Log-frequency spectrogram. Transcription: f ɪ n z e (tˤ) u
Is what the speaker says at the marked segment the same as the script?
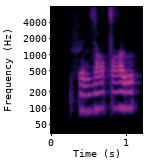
yes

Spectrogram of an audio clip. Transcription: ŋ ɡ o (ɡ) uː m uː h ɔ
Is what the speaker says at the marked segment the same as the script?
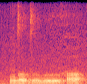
yes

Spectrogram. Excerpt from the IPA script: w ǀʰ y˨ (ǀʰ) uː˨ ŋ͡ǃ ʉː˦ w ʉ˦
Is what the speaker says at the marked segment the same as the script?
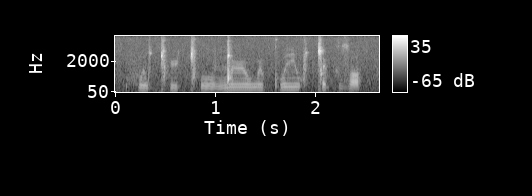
yes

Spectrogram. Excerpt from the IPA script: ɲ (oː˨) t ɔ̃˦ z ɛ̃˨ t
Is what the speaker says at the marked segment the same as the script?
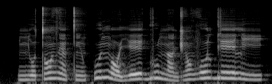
no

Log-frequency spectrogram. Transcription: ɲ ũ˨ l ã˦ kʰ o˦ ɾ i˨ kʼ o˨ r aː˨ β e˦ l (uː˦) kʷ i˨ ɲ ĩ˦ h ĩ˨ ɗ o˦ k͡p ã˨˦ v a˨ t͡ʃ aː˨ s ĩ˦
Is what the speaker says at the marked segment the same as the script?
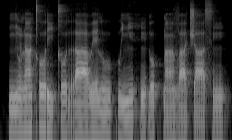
yes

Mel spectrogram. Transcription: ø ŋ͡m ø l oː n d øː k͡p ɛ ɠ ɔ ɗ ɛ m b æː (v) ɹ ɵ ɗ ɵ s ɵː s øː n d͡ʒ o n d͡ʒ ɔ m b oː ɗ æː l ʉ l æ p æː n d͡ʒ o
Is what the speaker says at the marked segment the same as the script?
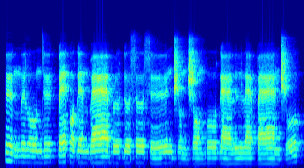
no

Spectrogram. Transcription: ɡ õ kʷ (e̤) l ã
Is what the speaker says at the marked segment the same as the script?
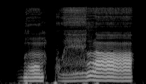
yes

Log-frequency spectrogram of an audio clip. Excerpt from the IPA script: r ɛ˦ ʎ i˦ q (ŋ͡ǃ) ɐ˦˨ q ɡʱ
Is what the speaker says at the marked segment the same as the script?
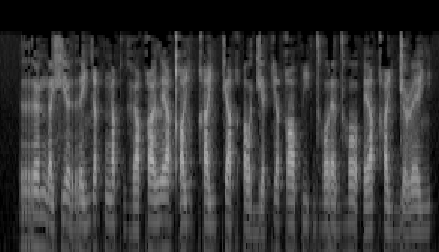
no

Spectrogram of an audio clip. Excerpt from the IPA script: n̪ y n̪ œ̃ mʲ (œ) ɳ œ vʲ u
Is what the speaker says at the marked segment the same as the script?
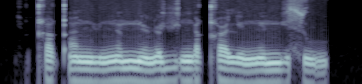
no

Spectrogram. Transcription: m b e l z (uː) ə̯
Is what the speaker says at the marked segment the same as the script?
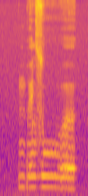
yes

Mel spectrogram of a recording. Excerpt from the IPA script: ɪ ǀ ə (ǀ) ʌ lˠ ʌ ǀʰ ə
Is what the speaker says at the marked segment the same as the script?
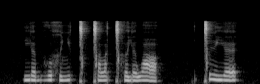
yes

